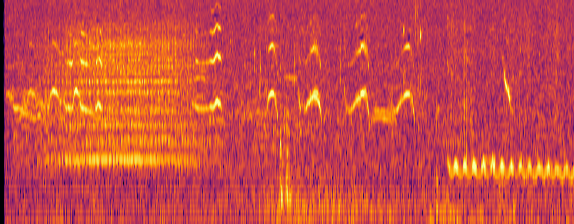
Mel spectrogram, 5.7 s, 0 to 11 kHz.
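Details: Yellow-crowned Night-Heron (subspecies pauper) on Genovesa, Galápagos, Ecuador, in May 2012 gives a long, hoarse, nasal squawk, then a rapid buzzy rattle, with thin wavering whistles from other birds around it.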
